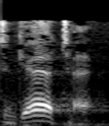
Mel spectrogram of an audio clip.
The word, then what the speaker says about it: Goethe: Now, you have to be able to pronounce that correctly in order to get into heaven. You can't say Goethe or something like that. It's Goethe.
